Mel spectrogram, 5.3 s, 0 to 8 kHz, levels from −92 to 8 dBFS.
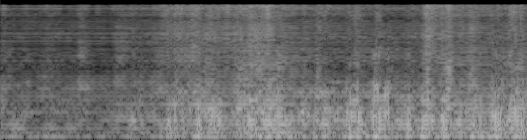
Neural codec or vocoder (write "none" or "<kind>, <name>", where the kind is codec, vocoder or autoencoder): vocoder, HiFi-GAN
